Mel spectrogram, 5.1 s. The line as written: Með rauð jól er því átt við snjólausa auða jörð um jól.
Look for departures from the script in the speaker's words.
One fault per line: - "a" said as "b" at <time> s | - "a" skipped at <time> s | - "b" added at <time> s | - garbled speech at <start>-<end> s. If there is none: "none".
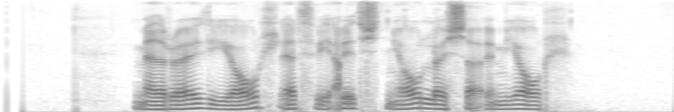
- "átt" skipped at 2.5 s
- "auða jörð" skipped at 3.6 s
